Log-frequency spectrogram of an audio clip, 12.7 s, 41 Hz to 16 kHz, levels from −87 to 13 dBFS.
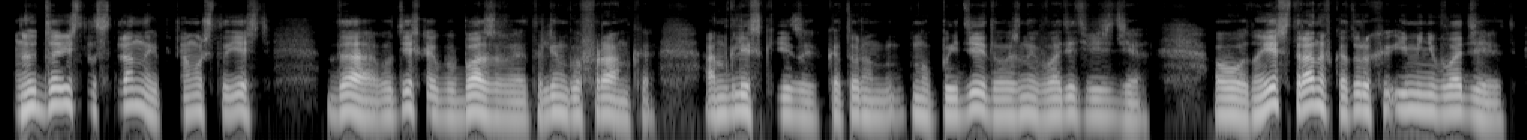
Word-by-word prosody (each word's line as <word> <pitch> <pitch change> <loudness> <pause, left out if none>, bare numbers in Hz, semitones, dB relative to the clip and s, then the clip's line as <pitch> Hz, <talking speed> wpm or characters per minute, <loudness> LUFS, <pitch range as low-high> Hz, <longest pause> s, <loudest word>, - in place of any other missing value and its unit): Ну 155 +4 +5
это 160 -4 +1
зависит 185 -2 +2
от 145 - -8
страны, 170 -9 -2
потому 140 +3 -4
что 130 - -8
есть 135 -2 -3 0.4
да, 125 -3 +4
вот 115 +3 -5
есть 165 -1 0
как 130 -4 -3
бы 115 -1 -4
базовое- 110 -5 +3
это 105 +2 -9
lingua 125 -1 0
franca, 115 -4 0 0.4
английский 130 0 -1
язык, 110 -5 -3
которым, 115 0 -3
н 120 - -20
ну, 120 -3 -2
по 120 +5 0
идее, 145 +5 +2
должны 120 +1 -1
владеть 120 +1 -2
везде. 110 -4 -6 0.5
Вот. 125 -3 +3
Но 120 +3 +1
есть 185 +4 +6
страны, 175 +3 +5
в - - -18
которых 140 +1 0
ими 150 0 0
не 145 -1 +1
владеют. 125 -8 -1
125 Hz, 170 wpm, -21 LUFS, 115-140 Hz, 0.5 s, есть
